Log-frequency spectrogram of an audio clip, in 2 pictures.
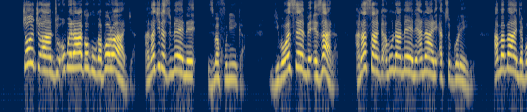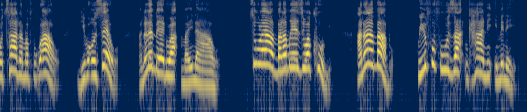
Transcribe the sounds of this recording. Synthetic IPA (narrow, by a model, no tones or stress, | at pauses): t͡ʃɔnt͡ʃɔantʰuɔɓwɛɾak̬ɔk̬ukap̬ɔlɔad͡ʒa | a̰nat͡ʃitazimɛnɛ | zimafuniːka | ndipɔwansɛmbɛʔɛzaɾa̰ | a̰nasaŋkaːmunaːmɛnɛanaliʔat͡sɔɡɔlɛlḭ | amaɓand͡ʒap̬ɔt͡sʰatamafukɔawɔ̰ | ndipɔːnsɛwɔ̰ | analɛmbɛɗwamainaːwɔ̰ | t͡sʰikulɔjambalamwɛziwakʰumi | anajambapɔ | kujifufuzaŋkʰaniʔimɛnɛ̰ːji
